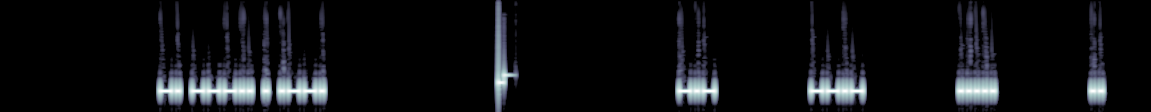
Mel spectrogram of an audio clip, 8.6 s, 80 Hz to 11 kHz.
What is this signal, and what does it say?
Morse code, heard as a keyed tone, about 42 wpm, spaced as for 17 wpm, 700 Hz. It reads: N8EP KQ5I
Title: USA Call Signs - 4 Characters - 8x Character Spacing - 40wpm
